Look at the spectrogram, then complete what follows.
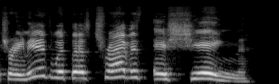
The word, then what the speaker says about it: Etienne: He is now going back to the Bayou State, and he is Etienne, which is how the French and Creole call it.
